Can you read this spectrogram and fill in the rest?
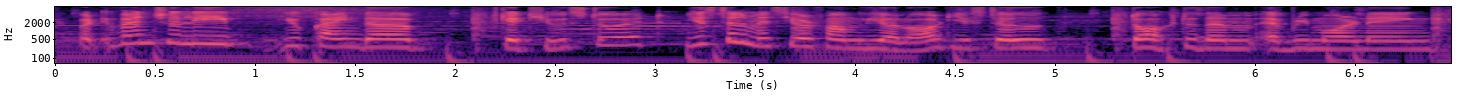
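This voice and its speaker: Young female vlogger, slightly high pitch, chatty and laughing, faint music bed. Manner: chatty, laughs easily, reads questions aloud then answers. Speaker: YouTuber answering viewer questions. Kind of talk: casual Q&A vlog.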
